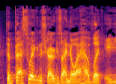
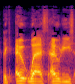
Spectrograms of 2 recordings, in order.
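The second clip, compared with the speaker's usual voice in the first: usual speaking voice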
